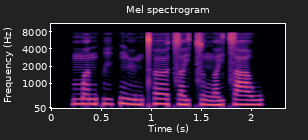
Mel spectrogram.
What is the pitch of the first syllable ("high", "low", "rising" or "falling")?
low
